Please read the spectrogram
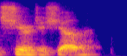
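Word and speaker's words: Shear-jashub: English readers usually pronounce it Shir Jashub, but yeah. You know, it's Sha'ar. – Yeah. – Yashuv. Yashuv.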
